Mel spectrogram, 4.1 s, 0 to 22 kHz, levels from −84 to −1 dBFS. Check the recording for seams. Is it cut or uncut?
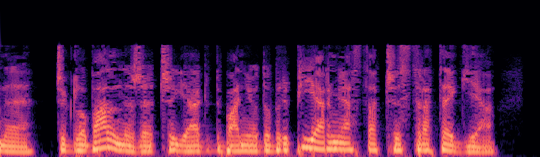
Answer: uncut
